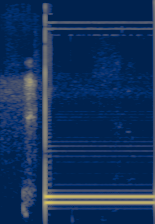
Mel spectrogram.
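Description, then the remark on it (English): A brief muffled rustle and a sharp click as a phone call drops, then a loud, steady busy-signal tone from the phone line drones on unbroken to the end. “we're going to go ahead and talk until Annie gets her back on the phone with us”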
